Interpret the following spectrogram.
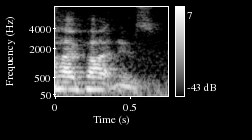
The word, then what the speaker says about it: hypotenuse: the word use u-s-e everybody say hypo ten used that's how you spell it but that's not how we're going to say it you're going to say hypotenuse say it again hypotenuse have you heard that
